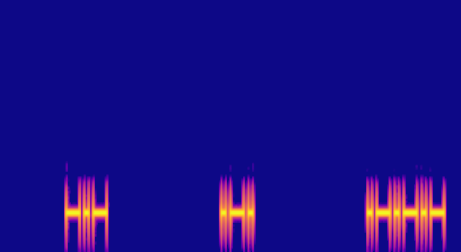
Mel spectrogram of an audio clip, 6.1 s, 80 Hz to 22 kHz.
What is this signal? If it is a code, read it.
Morse code, heard as a keyed tone, about 20 wpm, spaced as for 5 wpm, 700 Hz. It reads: KR.
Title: 255 Lesson 41e - Period - Three Characters 20wpm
